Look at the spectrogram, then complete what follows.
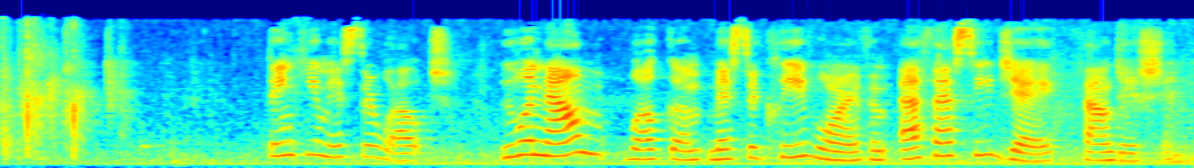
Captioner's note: applause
